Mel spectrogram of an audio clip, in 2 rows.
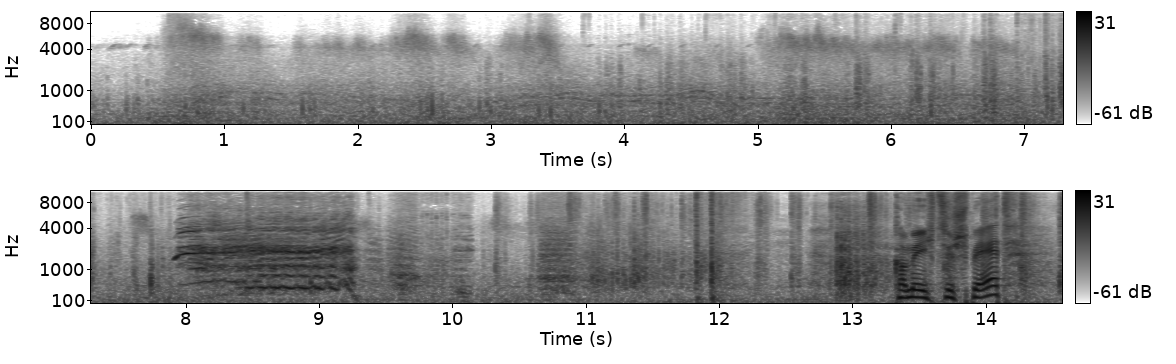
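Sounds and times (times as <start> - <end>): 
horse hooves clip-clopping at a quick trot: 0.0 - 14.5
horse giving a long loud shrill whinny: 7.9 - 10.2
speech: 13.4 - 14.3.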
